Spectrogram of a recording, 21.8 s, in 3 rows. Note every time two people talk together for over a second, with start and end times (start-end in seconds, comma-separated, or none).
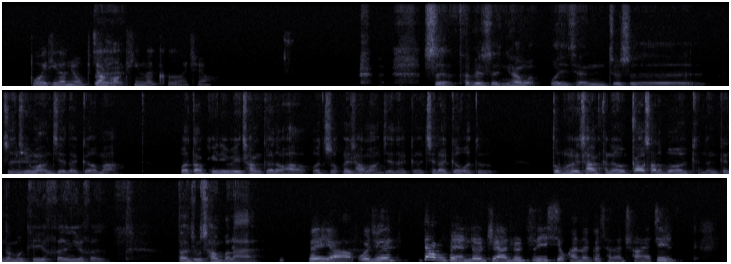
none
